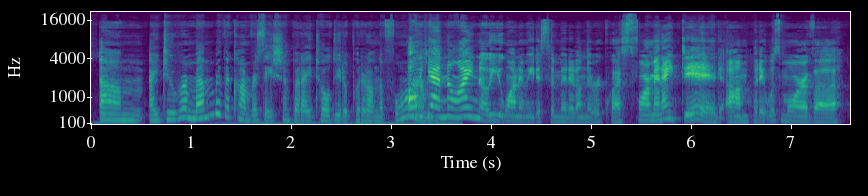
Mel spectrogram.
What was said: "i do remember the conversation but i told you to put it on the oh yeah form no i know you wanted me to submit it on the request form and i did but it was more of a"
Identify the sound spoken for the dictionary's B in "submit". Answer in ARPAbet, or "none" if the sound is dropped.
B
